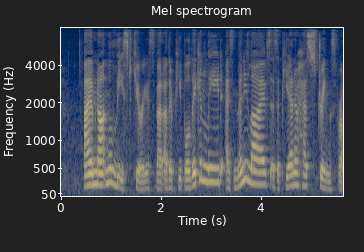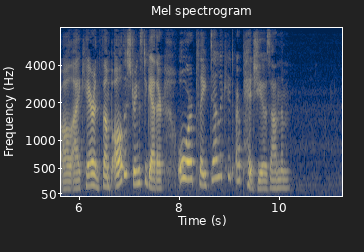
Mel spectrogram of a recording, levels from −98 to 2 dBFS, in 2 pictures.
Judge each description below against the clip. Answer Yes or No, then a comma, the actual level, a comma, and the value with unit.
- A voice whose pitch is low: No, high, 200 Hz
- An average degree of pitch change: No, wide, 8.4 semitones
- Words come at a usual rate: Yes, average, 195 wpm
